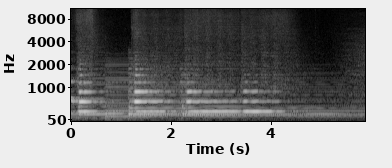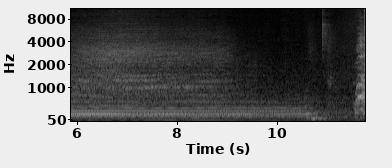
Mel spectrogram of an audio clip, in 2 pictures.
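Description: A soprano saxophone plays a melody and holds its final note.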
